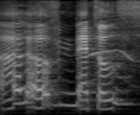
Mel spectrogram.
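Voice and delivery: creepy, frightening voice. Joking about whispering in another speaker's ear: terrifying Salad Fingers voice. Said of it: "that terrifying salad fingers voice".

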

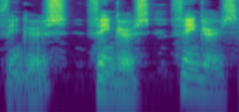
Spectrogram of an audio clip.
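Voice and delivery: muttering. In a role-play, Smash calls Fingers three times: Smash saying it under his breath. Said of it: "will say under his breath three times".

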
